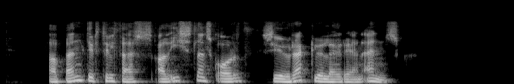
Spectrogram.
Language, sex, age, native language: Icelandic, male, 18-19, Icelandic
